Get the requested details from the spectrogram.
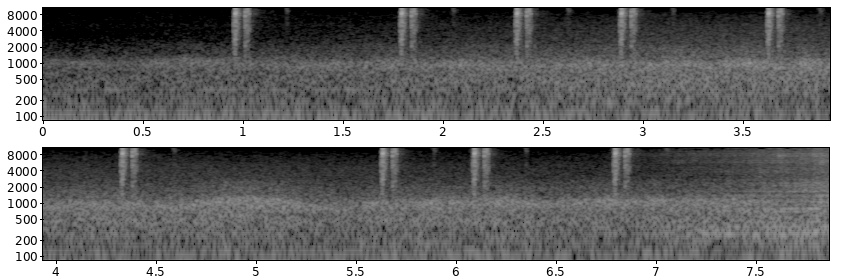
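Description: Short, sharp menu clicks tick one after another.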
